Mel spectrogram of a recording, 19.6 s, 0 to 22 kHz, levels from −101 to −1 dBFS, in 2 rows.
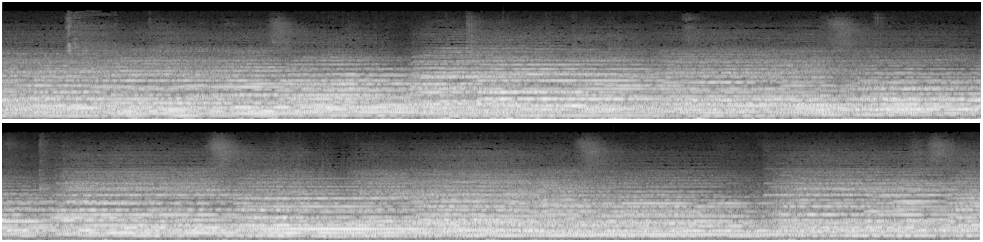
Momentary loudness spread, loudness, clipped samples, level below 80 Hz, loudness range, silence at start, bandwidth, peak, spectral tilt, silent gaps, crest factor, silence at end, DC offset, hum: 4 LU; -13 LUFS; under 0.1%; -38 dBFS; 2 LU; 0 s; 11 kHz; 0 dBFS; -8 dB/octave; none; 12 dB; 0 s; under 0.1%; none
